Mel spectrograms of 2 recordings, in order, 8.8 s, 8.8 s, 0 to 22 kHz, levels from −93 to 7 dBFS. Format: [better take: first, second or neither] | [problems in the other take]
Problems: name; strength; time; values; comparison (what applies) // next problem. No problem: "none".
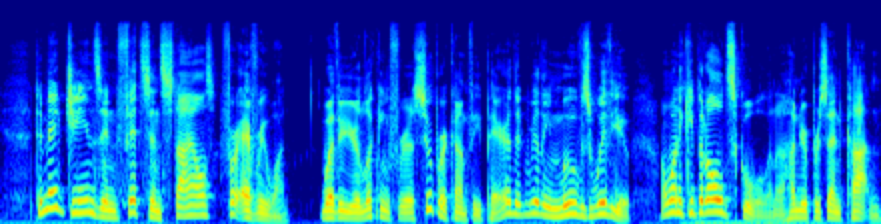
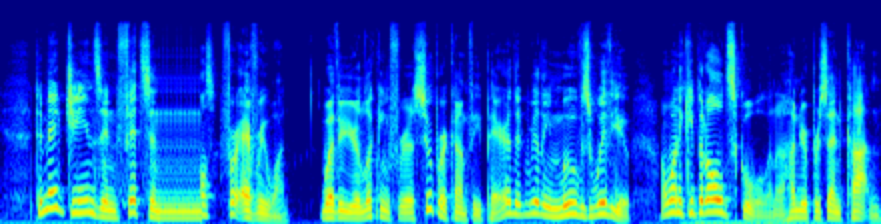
first | audio freezing; at 1.5 s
